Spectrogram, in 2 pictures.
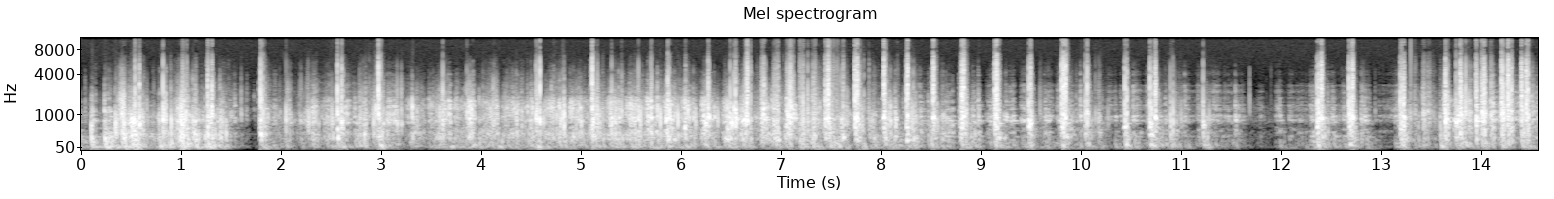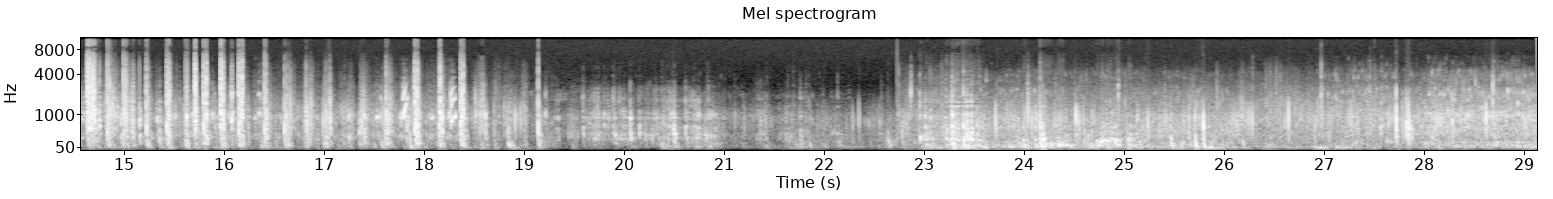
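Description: Rapid close clicking, knocking and scraping at the microphone of a smartphone dropped into a gap between concrete tetrapods, as something is worked against it to fish it out. About two-thirds of the way through this gives way to a rougher, lower rumbling scrape with sloshing water.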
